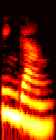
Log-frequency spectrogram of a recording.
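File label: "pinggang", Indonesian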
